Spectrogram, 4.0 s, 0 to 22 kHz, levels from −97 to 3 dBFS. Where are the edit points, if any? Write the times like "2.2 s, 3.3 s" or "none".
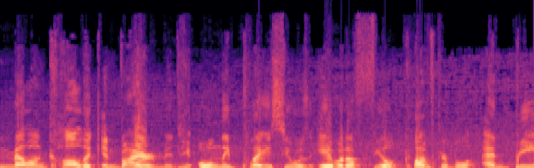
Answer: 1.3 s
